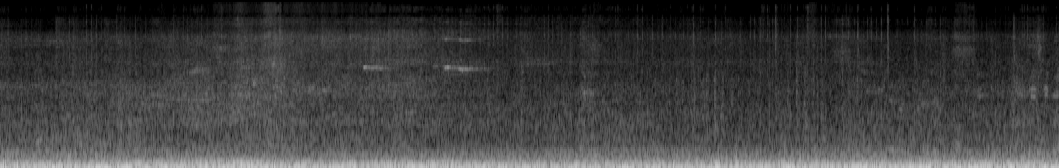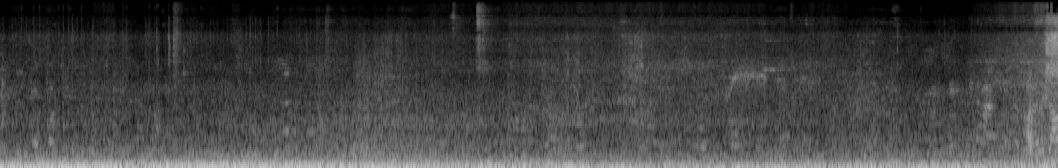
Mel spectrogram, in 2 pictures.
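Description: Road traffic in Goa during the New Year's Eve rush, a steady low rumble of engines and passing cars that continues throughout, with voices talking over it.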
